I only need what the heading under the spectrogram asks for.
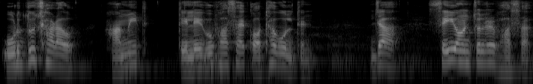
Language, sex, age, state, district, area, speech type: Bengali, male, 18-30, West Bengal, Hooghly, urban, read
